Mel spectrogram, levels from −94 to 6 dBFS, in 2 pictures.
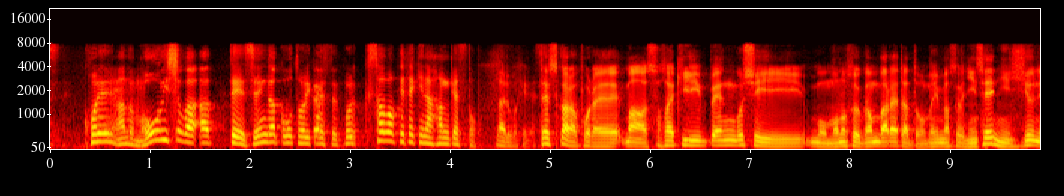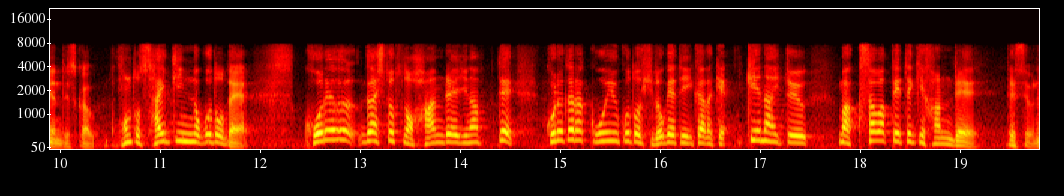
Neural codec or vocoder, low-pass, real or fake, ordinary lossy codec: codec, 16 kHz, 0.8 kbps, ZipCodec; none; fake; none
